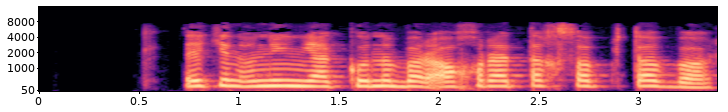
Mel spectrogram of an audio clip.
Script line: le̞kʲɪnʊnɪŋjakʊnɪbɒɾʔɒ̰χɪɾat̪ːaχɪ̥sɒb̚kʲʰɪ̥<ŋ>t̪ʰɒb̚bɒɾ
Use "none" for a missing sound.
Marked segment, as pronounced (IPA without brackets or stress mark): none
